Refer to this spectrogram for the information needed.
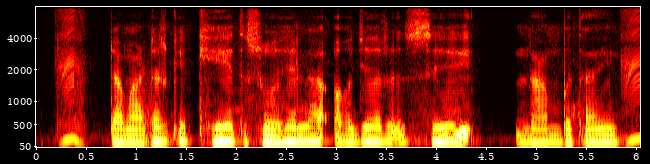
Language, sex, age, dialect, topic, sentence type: Bhojpuri, male, 18-24, Southern / Standard, agriculture, question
